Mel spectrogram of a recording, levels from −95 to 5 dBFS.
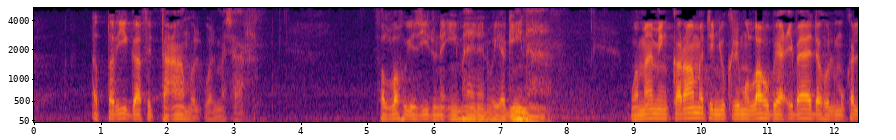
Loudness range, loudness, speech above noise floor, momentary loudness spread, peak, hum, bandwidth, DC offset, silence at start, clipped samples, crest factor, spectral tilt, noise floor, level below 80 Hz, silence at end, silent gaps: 11 LU; -24 LUFS; 32 dB; 15 LU; -4 dBFS; none; 5.4 kHz; under 0.1%; 0.85 s; under 0.1%; 22 dB; -7.5 dB/octave; -56 dBFS; -38 dBFS; 0 s; none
